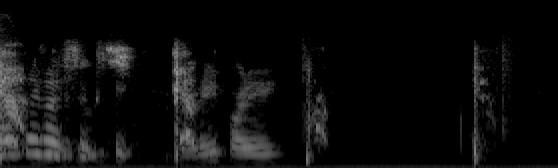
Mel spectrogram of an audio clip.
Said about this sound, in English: stop coughing your lungs out.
